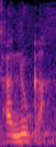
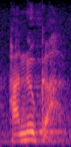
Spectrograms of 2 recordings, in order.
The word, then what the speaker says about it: Hanukkah: celebration of Hanukkah or if you really want to get technical in the Hebrew pronunciation of it is Hanukkah Hanukkah in fact that Hebrew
